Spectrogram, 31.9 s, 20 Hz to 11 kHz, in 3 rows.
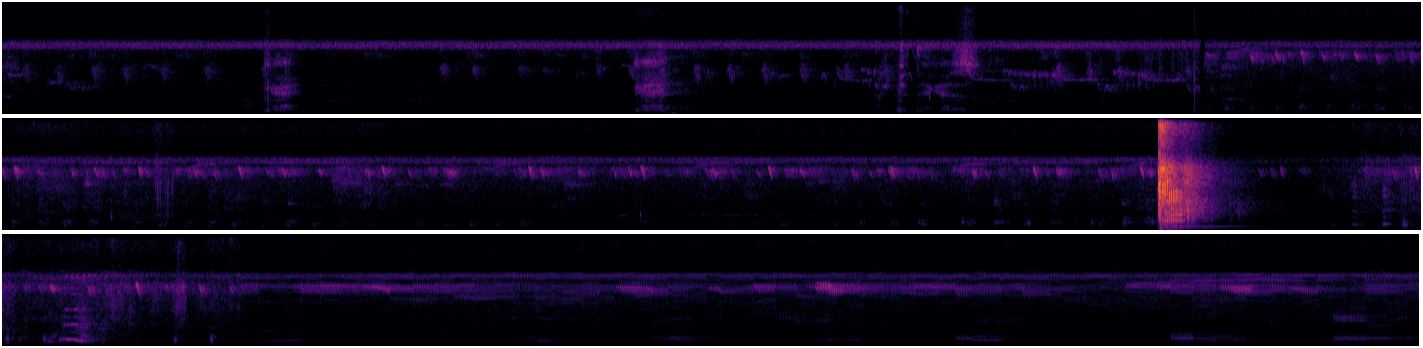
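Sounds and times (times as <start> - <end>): high insect drone: 0.0 - 31.9
air rifle shot: 19.3 - 20.1
fowl-like clucking: 20.6 - 23.0.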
